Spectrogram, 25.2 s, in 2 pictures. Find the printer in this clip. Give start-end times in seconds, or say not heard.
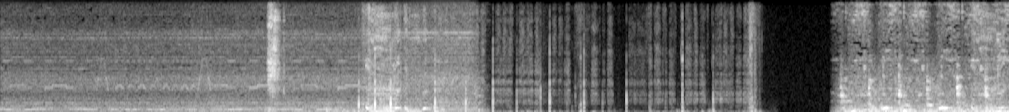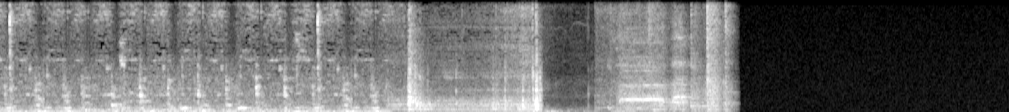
0.0-6.2, 10.4-21.9.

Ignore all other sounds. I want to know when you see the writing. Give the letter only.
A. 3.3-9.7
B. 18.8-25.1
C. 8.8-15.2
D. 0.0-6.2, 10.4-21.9
A.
